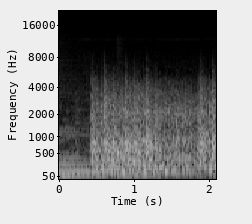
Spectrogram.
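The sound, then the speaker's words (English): Heavy gunfire from army troops firing on students gathered in a plaza in Mexico in 1968. A low hum breaks abruptly into a dense, loud, continuous roar of overlapping shots. “The army is here and they're firing. They're letting go with just about everything they have.”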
